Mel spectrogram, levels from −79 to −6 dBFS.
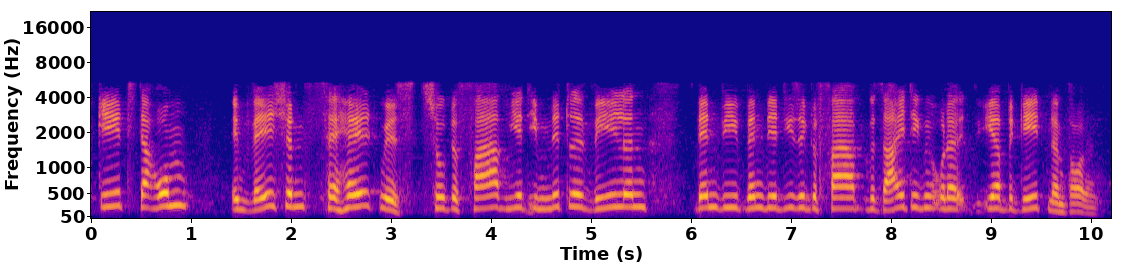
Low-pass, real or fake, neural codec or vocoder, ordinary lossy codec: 5.4 kHz; fake; codec, 24 kHz, 0.9 kbps, WavTokenizer, medium speech release version 2; none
